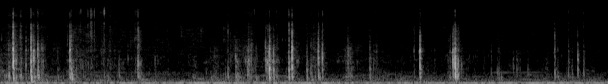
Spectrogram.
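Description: Irregular light clacks and taps of small cardboard lipstick boxes being handled against a clear acrylic display shelf, about a dozen knocks, over a steady low hum.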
